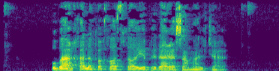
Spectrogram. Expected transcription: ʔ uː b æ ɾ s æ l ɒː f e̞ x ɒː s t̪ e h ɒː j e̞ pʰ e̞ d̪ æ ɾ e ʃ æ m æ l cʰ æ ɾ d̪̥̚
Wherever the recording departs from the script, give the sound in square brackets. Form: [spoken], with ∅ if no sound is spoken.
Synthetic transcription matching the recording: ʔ uː b æ ɾ [x] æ l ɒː f e̞ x ɒː s t̪ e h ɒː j e̞ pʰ e̞ d̪ æ ɾ [æ] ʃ æ m æ l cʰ æ ɾ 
